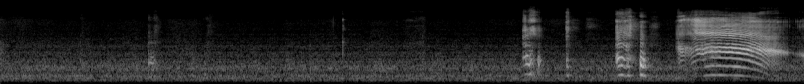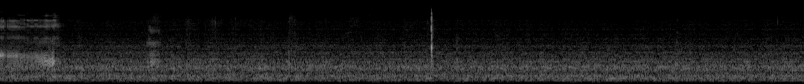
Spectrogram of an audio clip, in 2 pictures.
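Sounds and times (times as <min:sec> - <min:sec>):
baby fussing and crying: 0:05.2 - 0:08.7.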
